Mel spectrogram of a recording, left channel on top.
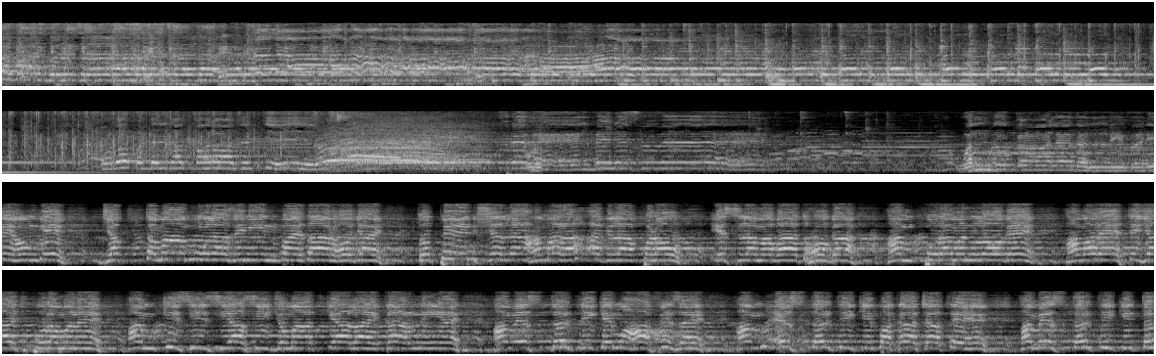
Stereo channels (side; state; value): both; different; correlation 0.01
